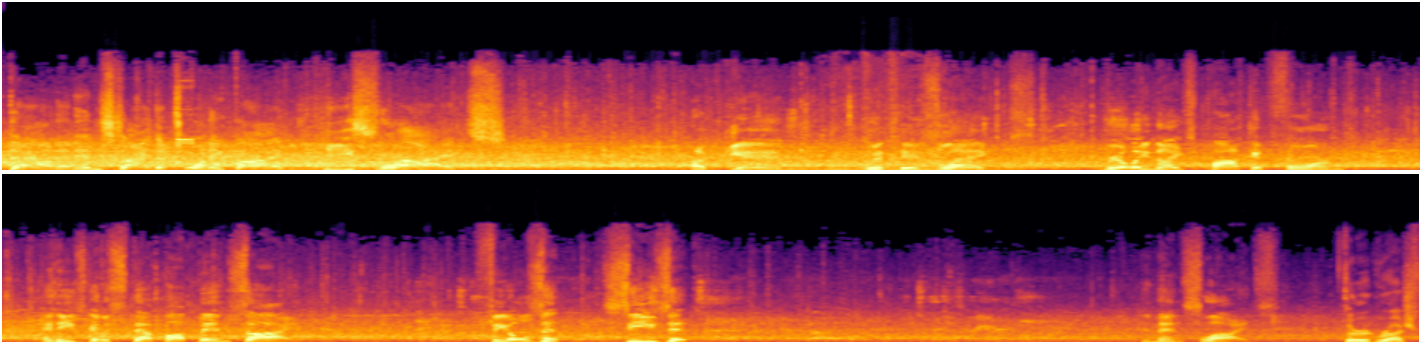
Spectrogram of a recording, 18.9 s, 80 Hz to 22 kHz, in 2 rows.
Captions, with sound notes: Got to pick up the first down. And inside the 25, he slides. [cheering] Again, with his legs. Really nice pocket form. And he's going to step up inside. Feels it, sees it, and then slides.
